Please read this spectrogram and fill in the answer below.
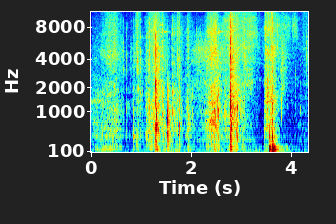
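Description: Cardboard product boxes being handled and shifted inside a large pallet box: about three dull thuds, the last the loudest, over light rustling.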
